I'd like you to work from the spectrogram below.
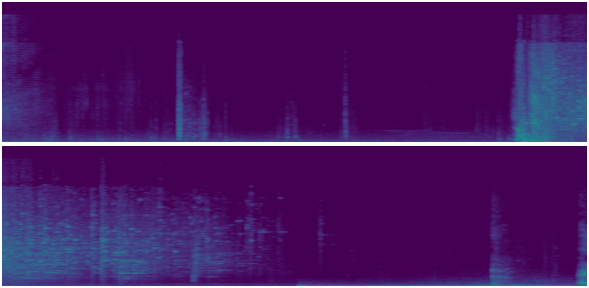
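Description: A loud burst of shattering glass in the Suicide Squad video game, a sharp crash that sprays bright debris and clatters on for a few seconds before a heavy thud, with quiet ambience around it.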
